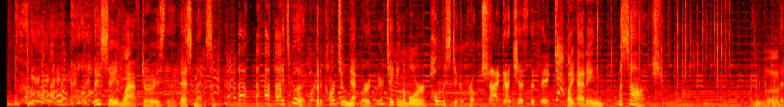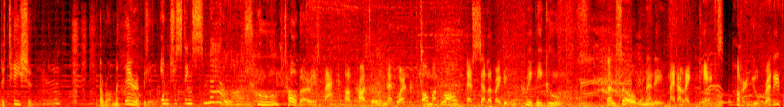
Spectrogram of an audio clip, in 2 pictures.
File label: promo men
